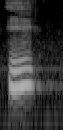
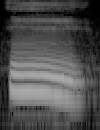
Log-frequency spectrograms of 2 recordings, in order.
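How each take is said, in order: First: The vowel is held briefly. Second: The vowel is held about twice as long. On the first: "Erst kurz" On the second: "der zweite Vokal ist immer die Verlängerung des vorigen"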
